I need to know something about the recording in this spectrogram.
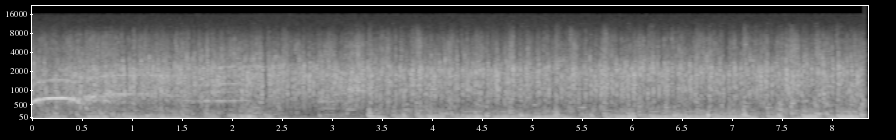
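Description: Studio audience applauding over the show's closing theme music, which has a pulsing bass line.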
